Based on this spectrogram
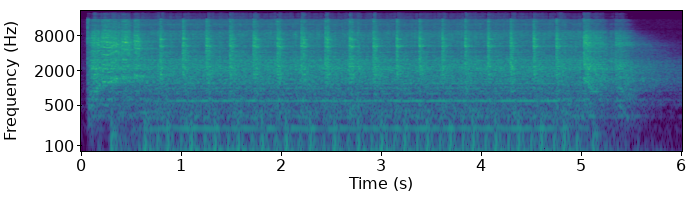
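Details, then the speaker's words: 2003 BMW F650 GS Dakar, about 50,000 miles, GS-911 tool attached: steady starter churn with even compression beats about two per second, almost firing, then stops without catching; crank no start, owner suspects it isn't cranking fast enough. "I'm curious to see how fast the revolutions per me are to be right here and I suspect it's not cranking over fast enough that's what I suspect is wrong"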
